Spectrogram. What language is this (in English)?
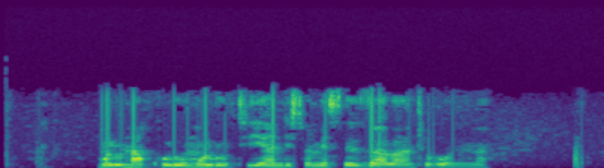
Ganda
